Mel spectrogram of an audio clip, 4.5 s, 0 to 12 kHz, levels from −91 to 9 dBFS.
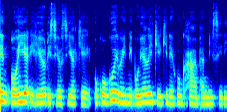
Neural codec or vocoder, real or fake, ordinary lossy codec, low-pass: codec, 24 kHz, 0.9 kbps, WavTokenizer, medium speech release version 1; fake; MP3, 96 kbps; 10.8 kHz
